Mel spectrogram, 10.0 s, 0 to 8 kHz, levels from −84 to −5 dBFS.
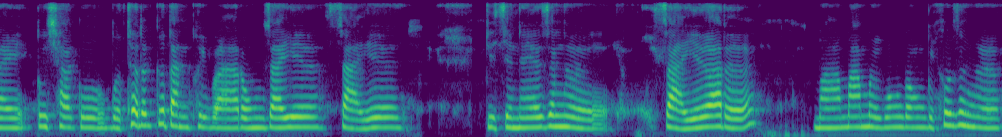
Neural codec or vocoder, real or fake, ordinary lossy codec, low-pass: codec, 16 kHz, 8 kbps, FunCodec, trained on LibriTTS, 25 frames a second; fake; none; 7.2 kHz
